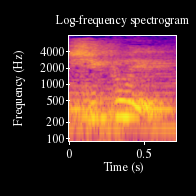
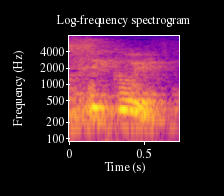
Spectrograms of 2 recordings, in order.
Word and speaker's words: शिकवे: शिकवे नॉट सिकवे, ठीक है?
